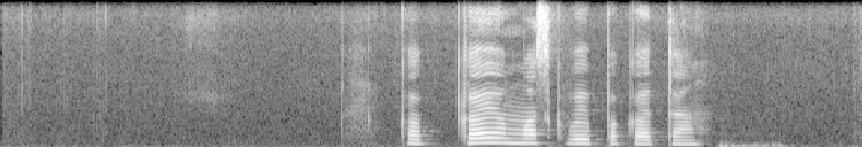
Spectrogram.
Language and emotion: Russian, neutral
